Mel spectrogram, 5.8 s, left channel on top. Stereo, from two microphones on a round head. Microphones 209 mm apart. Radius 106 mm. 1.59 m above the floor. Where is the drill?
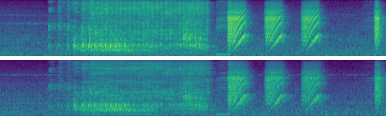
50° left (ahead or behind), 3 m.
